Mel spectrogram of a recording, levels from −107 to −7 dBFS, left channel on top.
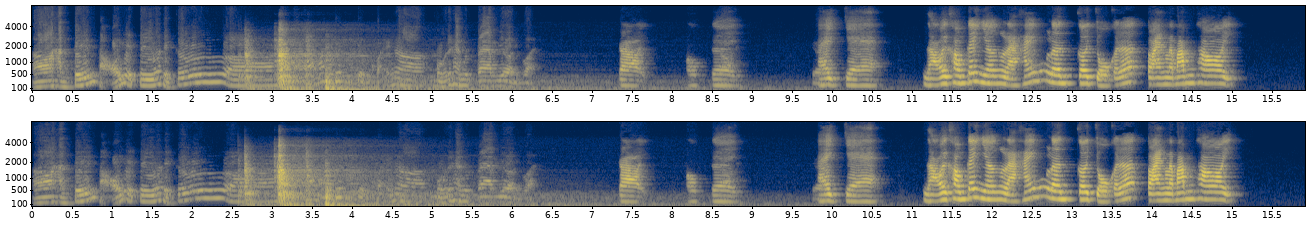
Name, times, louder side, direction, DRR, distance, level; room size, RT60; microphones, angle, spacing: voice 1, 0.0-6.3 8.6-8.9 9.8-10.0, left 2 dB, 65° left, 0.6 m, -39 dB
sound 1, 2.6-10.6 12.0-12.1, right 2 dB, 45° right, 0.7 m, -35 dB
voice 2, 7.3-7.7 8.2-8.8 9.8-10.6 11.1-15.0, right 2 dB, 15° right, 0.3 m, -24 dB
2.6 x 2.6 x 3.4 m
head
